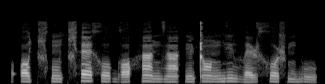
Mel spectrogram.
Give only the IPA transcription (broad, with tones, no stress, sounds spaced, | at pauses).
ʔ ɔ˧ t͡ɕʰ ũ˧ t͡ɕʰ ɛ˥˧ x o˧ ɡ ɔ˩˧ h ã˥˧ n z ã˧ ʔ ĩ˧ ʈ ɔ̃˥˧ ŋ ɡ ĩ˥˧ v ɛ˩˧ ɭ x o˥˧ ʂ m b u˧˩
